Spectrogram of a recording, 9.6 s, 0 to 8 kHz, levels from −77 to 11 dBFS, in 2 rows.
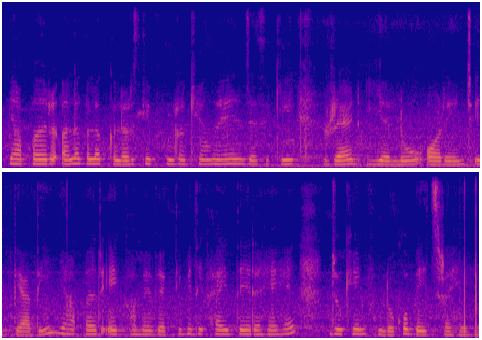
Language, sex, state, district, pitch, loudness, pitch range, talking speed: Hindi, female, Bihar, Jamui, 210 Hz, -26 LUFS, 195-225 Hz, 215 wpm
